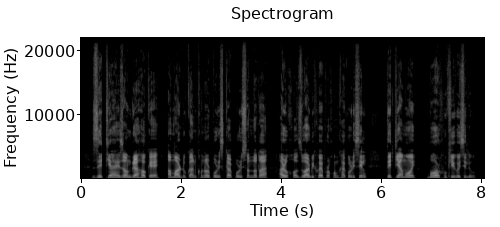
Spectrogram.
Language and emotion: Assamese, happy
